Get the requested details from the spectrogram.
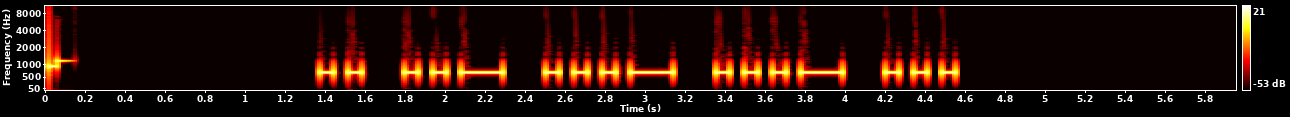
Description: Morse code, heard as a keyed tone, about 17 wpm, 700 Hz. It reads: IUVVS
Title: Five Challenging Letter-Number Combinations 17wpm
